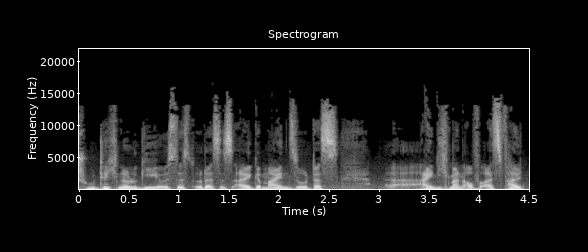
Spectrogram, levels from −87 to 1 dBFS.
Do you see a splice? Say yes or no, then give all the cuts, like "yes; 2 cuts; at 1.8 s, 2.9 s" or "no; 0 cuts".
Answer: no; 0 cuts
